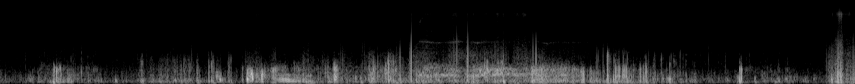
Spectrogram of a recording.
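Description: Continuous gurgling and rumbling with squeaky, bubbling passages: ordinary stomach growling, normal gut activity.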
